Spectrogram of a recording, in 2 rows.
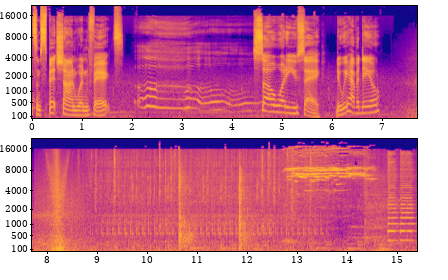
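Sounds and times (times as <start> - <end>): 
speech: 0.0 - 2.3, 4.4 - 7.0
vintage tour bus engine rumbling and chugging: 0.0 - 15.3
vintage tour bus arriving with a whoosh: 7.1 - 11.8, 12.4 - 15.2
vintage tour bus horn tooting: 13.0 - 15.3.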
